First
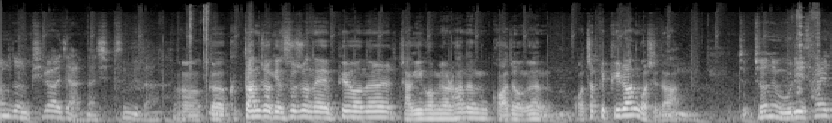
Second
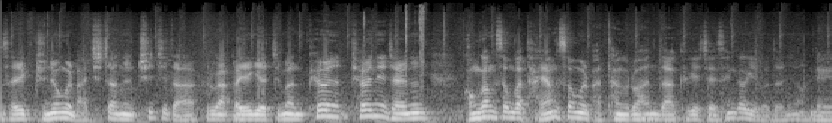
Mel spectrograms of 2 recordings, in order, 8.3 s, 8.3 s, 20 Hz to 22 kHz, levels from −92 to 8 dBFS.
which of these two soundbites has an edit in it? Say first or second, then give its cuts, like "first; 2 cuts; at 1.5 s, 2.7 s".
first; 1 cut; at 2.0 s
